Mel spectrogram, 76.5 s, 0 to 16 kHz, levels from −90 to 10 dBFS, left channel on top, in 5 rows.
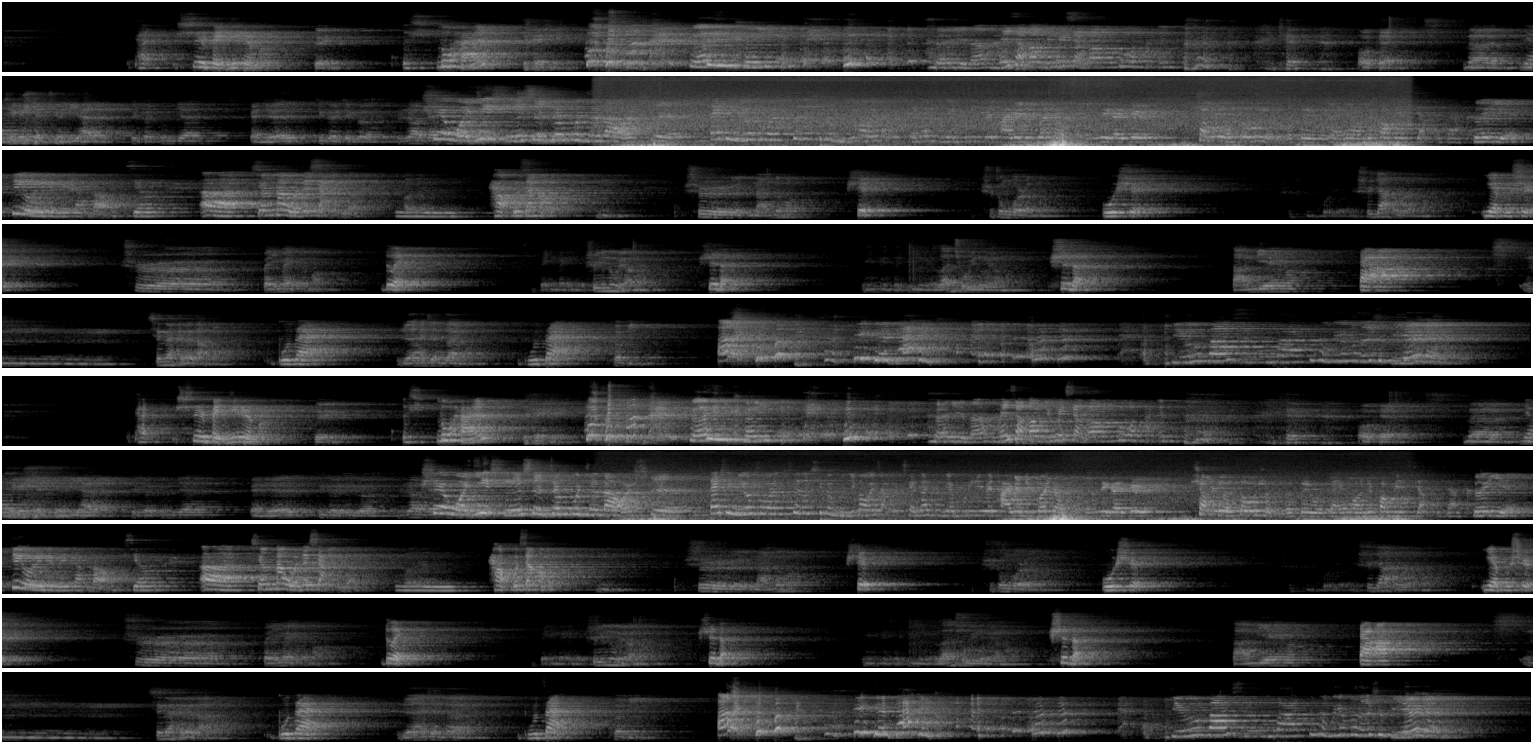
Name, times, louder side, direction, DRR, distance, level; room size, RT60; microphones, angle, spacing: voice 1, 1.3-2.7 4.0-4.9 5.8-8.2 8.4-8.5 9.3-11.7 15.2-15.4 19.5-25.9 26.2-26.8 27.2-32.2 32.6-34.2 34.5-35.1 35.5-36.2 39.1-39.3 41.6-42.0 45.4-45.9 49.8-50.0 52.9-53.2 56.4-56.7 59.5-59.8 64.0-64.4 66.5-66.9 68.4-69.1 69.8-70.7 70.9-71.0 71.3-71.9 72.4-72.5 72.9-75.7, right 2 dB, 65° right, 0 dB, 1.3 m, -34 dB
voice 2, 5.2-5.7 6.1-6.4 7.4-8.5 9.0-9.6 9.9-10.6 11.8-17.3 17.8-21.6 25.8-26.8 28.6-29.1 31.0-31.4 34.6-34.9 36.5-36.8 37.4-38.6 40.4-41.1 43.7-44.9 47.1-48.2 48.5-49.2 51.3-52.4 54.5-56.1 58.2-58.9 60.8-62.4 62.7-63.5 65.2-66.0 67.3-67.6 69.2-69.7 71.0-71.2 71.5-71.6 72.6-74.2 74.7-75.7, left 1 dB, 45° left, -3 dB, 1.8 m, -47 dB
sound 1, 21.2-29.4, left 4 dB, 65° left, 0.4 m, -30 dB
14.0 x 9.2 x 2.2 m, 1.3 s
head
